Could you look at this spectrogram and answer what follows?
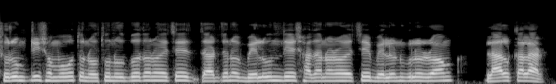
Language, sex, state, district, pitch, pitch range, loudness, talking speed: Bengali, male, West Bengal, Cooch Behar, 175 Hz, 165-180 Hz, -14 LUFS, 170 wpm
